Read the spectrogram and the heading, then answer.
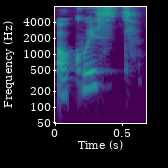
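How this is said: The name is said the Finnish way.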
